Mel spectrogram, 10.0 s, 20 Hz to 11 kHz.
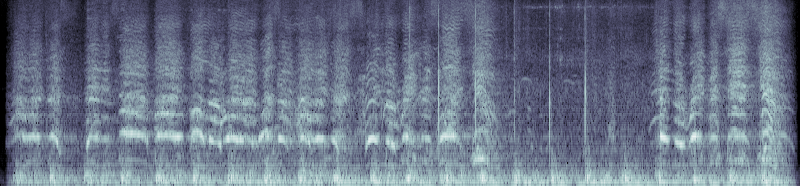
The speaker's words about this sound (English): Here's a shot from the Women's March of whole scores of people, I don't know, maybe 100 or 150 people out there, dancing and yelling and rapping and saying poetry about how we're all a bunch of rapists. Here they are.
